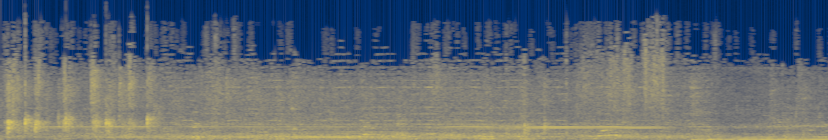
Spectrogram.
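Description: A few scattered hand claps in the first second or so, then a hubbub of voices over a steady held note. Near the end a low, steady drone note comes in, the pitch drone for the Kathakali singing.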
